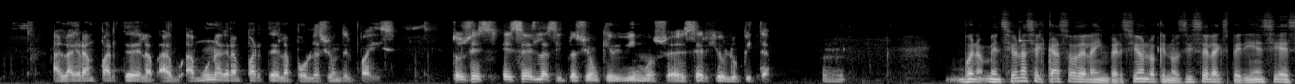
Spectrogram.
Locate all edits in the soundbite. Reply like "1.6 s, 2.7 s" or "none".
none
